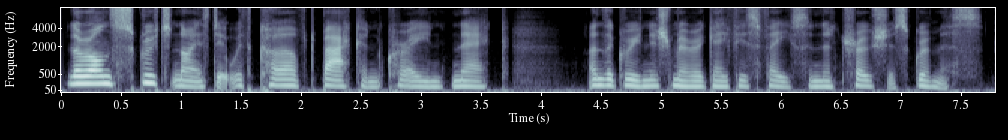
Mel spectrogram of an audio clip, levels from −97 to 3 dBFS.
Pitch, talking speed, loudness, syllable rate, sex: 160 Hz, 145 wpm, -22 LUFS, 4.5 syllables/s, female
